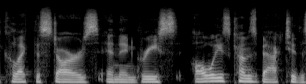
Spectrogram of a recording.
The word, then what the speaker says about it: Gris: far and doesn't know Greece is the Spanish word for gray so that is how we know the pronunciation of the title red is introduced into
